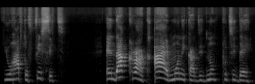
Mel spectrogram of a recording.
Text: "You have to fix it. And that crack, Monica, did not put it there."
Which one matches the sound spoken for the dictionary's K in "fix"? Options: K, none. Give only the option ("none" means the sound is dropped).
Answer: none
